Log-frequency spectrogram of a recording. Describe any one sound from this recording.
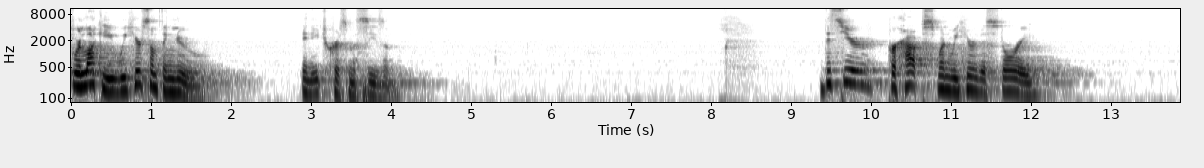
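A middle-aged man speaks calmly into a microphone, in a reverberant room, with pauses.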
